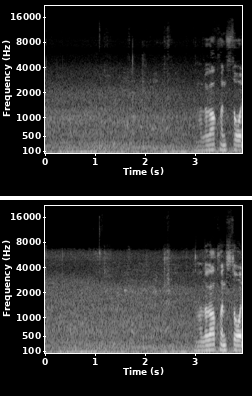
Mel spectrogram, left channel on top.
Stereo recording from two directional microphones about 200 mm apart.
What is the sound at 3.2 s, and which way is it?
Speech, 35° right (ahead or behind).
